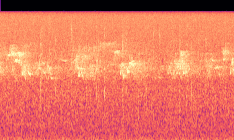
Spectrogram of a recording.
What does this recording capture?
Indigo Bunting, Red-eyed Vireo, Black-throated Blue Warbler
